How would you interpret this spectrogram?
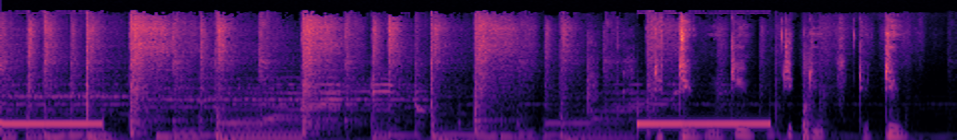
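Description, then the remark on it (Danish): A steady telephone ringback tone sounds twice, each about a second long with a few seconds between, clearly audible over a busy music bed with drums and bass, as the show What to Watch calls a listener. “Hej Christian, det er What to Watch, der ringer.”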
